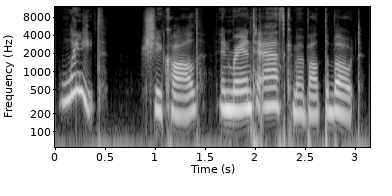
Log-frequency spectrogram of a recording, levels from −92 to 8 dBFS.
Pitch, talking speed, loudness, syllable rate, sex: 245 Hz, 210 wpm, -15 LUFS, 5.1 syllables/s, female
